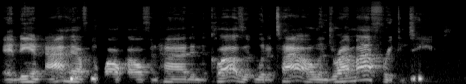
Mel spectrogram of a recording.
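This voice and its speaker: A man's voice: mid-range voice, expressive, a little fast, a bit bright. Easygoing man hosting a podcast. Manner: easygoing, self-mocking humor. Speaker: podcast host. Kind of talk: casual chat.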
